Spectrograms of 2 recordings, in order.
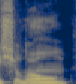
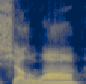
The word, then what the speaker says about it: shalom: peace, it's not uh some of you guys would say shalom. Uh the ancient word pronunciation is shalawam.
